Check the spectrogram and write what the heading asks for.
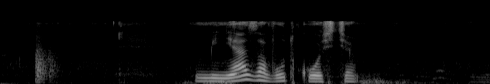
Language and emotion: Russian, neutral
